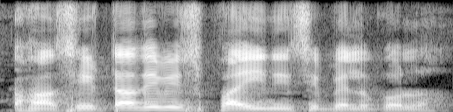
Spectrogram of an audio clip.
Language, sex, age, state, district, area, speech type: Punjabi, male, 45-60, Punjab, Bathinda, rural, spontaneous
